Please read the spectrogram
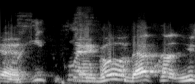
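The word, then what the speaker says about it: Şengün: Sengun.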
